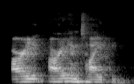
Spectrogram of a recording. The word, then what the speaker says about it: Arjen Tuiten: I'm I'm going to don't know how to pronounce his name. Arjen? Arjen Tuiten.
